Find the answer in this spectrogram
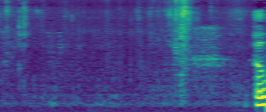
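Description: Quiet room with a brief rustle of plastic packaging being handled, about a second and a half in, just before a child starts speaking.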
